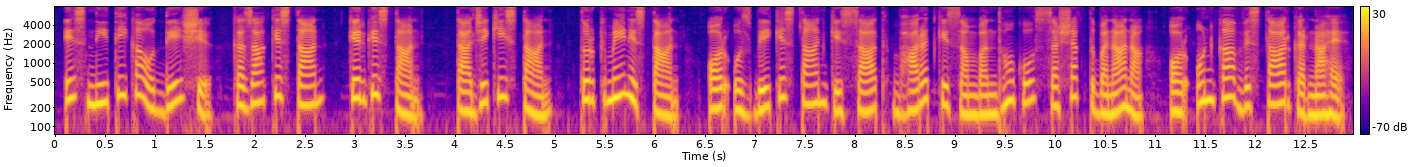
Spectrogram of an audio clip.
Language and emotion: Hindi, neutral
